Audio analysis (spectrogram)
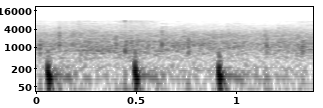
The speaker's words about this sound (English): Those who are clapping, may God give you 100 Ghana cedis. For free.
